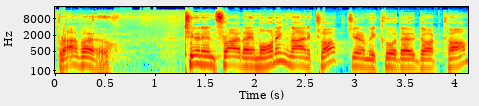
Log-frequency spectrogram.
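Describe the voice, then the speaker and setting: Against noticeable background noise, a man with an Australian accent speaks at a moderate pace. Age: 80s+. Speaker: broadcaster and commentator. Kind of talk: casual commentary. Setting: studio. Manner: halting.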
